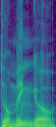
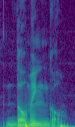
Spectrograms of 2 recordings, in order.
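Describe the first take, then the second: First: The d is a hard English-style stop. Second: The d is soft, almost like th. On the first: The speaker calls it wrong. "with a duh, it would sound like domingo. Definitely has a gringo accent" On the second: The speaker calls it right. "use the tip of your tongue more... almost like a th"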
